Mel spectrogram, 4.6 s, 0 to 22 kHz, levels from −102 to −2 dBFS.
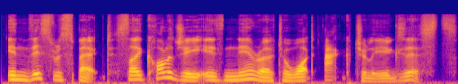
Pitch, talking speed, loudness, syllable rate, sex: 140 Hz, 130 wpm, -20 LUFS, 4.2 syllables/s, male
